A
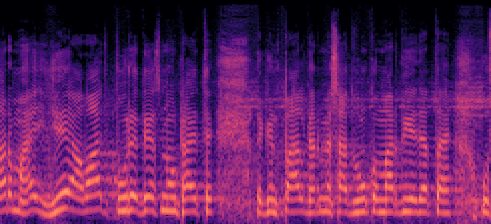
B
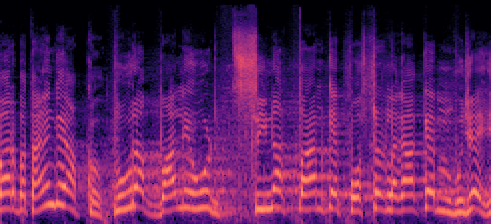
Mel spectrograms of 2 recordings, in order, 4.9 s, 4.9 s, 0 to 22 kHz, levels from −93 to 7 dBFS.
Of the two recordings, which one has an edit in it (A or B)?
B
